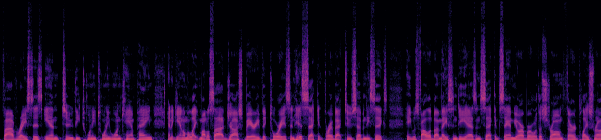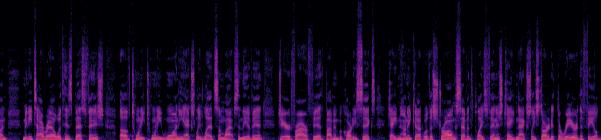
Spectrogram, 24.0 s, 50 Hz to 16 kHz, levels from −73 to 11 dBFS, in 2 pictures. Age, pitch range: 40-59, 140-165 Hz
